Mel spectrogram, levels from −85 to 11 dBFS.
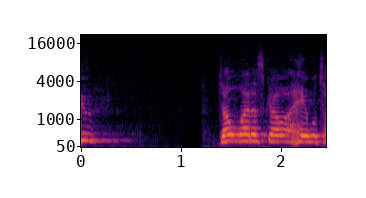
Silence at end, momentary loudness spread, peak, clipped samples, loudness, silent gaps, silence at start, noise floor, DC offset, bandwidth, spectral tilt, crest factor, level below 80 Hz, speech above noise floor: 0 s; 10 LU; -10 dBFS; under 0.1%; -24 LUFS; 1.06-1.16 s; 0 s; -67 dBFS; under 0.1%; 10.5 kHz; -7 dB/octave; 14 dB; -68 dBFS; 45 dB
